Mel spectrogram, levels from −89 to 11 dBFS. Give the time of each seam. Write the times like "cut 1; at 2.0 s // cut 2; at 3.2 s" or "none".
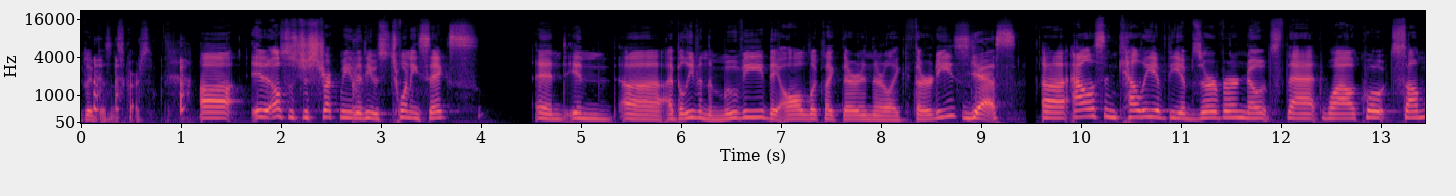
cut 1; at 9.4 s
